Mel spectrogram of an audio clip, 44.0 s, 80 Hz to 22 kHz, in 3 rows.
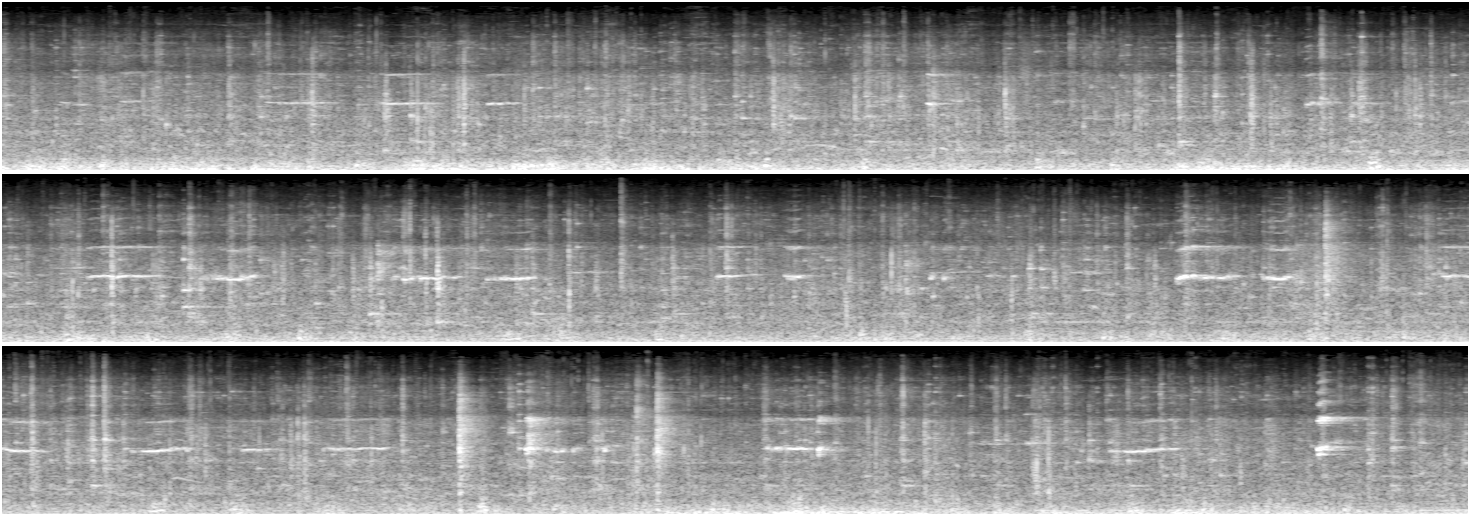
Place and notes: Wannsee Berlin, marina, sailing boats, ringing rigs, a thunderstorm is approaching
(SD702, Audio Technica BP4025)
